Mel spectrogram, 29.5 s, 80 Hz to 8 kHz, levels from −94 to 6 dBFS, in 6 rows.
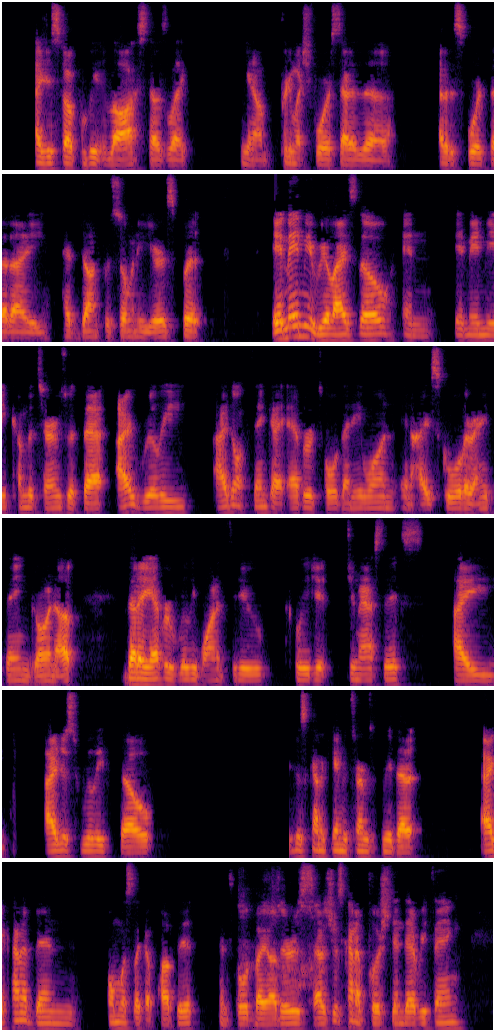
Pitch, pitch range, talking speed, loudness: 100 Hz, 95-105 Hz, 210 wpm, -25 LUFS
